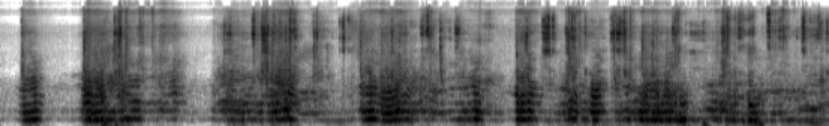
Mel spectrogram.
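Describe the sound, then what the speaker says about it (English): Dense honeybee buzzing fills a close hive inspection, a loud continuous drone that wavers in pitch with brief gaps as bees fly near. "These bees have so much population, they're going to be fine"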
